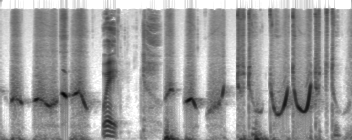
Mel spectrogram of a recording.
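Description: A person whistles to imitate howling wind, a run of short, wavering whistled notes, several swooping up and down in pitch, broken up by brief breathy vocal sounds.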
